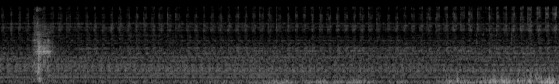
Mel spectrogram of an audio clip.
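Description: Hydraulic drive head turning a helical pier shaft down into the soil: a steady mechanical hum made of several held pitches, with one sharp knock about half a second in.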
